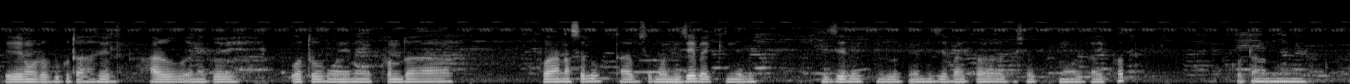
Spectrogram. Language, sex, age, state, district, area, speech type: Assamese, male, 30-45, Assam, Goalpara, rural, spontaneous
